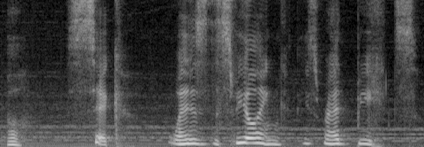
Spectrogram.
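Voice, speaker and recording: A woman's voice: a little high, slow pace, darkish tone, poor audio. Nasal, congested woman streamer. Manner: reads game lines plainly in first person, breaking off to chat. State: congested from a winter cold. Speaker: game streamer. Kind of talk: casual chat with chat, reading game text aloud. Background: faint game music.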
